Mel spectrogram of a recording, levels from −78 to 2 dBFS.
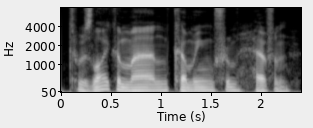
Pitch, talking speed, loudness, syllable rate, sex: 95 Hz, 200 wpm, -17 LUFS, 4.6 syllables/s, male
